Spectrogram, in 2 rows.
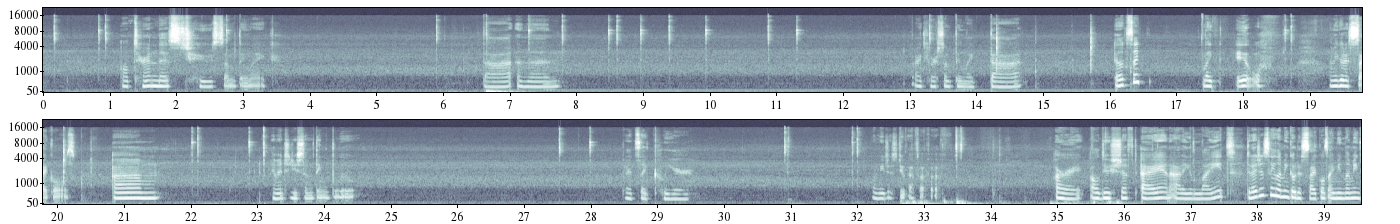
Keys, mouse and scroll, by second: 1.0 click, 6.5-7.8 scroll down 4, 7.8-8.9 drag, 9.7-13.7 drag, 13.7-14.1 scroll up 2, 15.2-16.5 scroll down 2, 16.5-18.5 middle drag, 18.5-19.2 scroll up 1, 19.2 click, 22.2 click, 33.5 f, 35.2-37.2 scroll down 5, 37.2 shift+a.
